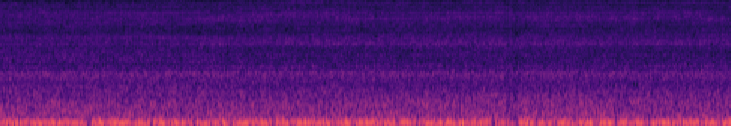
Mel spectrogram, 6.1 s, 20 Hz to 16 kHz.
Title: 1987 Chrysler 5th Ave Lifter tick gone! New lifters, manifold gaskets etc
